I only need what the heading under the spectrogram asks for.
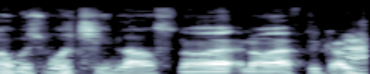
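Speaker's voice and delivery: secretive, hushed whisper under the breath. Retelling what he whispers every Monday: imitating someone whispering. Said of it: "whisper to me, going".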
